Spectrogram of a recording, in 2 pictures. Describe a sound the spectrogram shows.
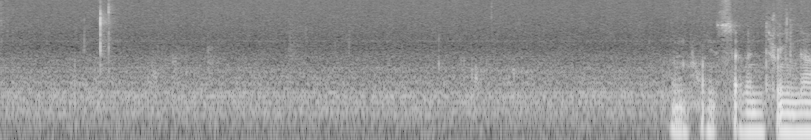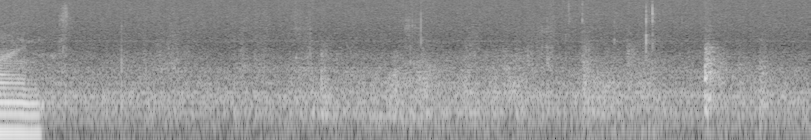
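Small metal parts click softly as they are handled close by.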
